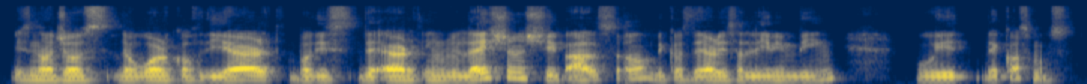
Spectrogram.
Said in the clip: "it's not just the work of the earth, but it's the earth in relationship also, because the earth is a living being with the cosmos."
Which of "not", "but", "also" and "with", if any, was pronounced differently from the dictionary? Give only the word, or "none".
none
